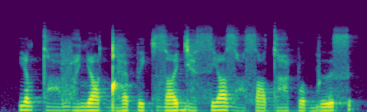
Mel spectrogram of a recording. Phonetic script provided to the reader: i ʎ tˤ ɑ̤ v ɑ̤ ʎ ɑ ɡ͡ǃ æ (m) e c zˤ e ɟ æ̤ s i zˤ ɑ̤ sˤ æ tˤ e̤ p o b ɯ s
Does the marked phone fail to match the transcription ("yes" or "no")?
yes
